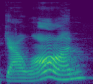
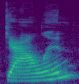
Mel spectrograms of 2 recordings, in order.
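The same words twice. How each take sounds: First: GALLON said gal-ON with a full second vowel; wrong full vowel. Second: Said in the usual way. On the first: Shown as a demonstration. Teacher showing what we don't say, over-pronounced "gallon". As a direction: stretch "gallon" into gal-ON, no schwa. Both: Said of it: "We don't say gallon".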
